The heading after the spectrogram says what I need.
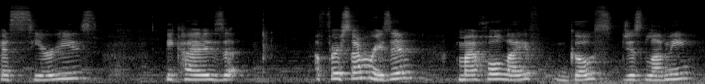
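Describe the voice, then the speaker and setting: A young American woman with a smoker's rasp, hoarse from being sick, telling stories in a casual, rambling, slangy chat. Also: a little high, a bit bright. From California, later Colorado, US. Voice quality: raspy, like a smoker's voice. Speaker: storytime vlogger.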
